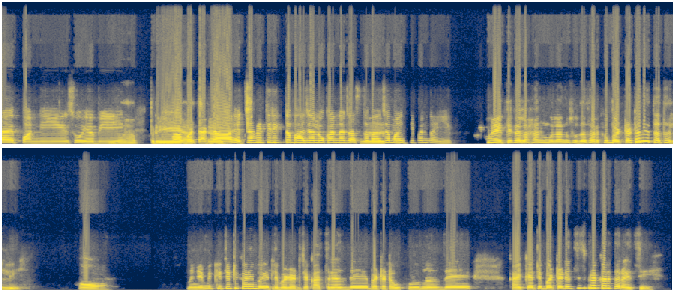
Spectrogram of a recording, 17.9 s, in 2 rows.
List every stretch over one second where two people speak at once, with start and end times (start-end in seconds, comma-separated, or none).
1.6-3.0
